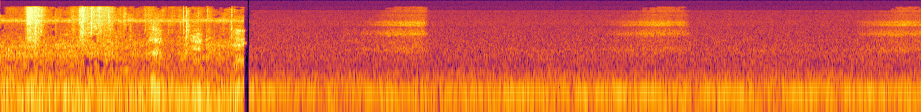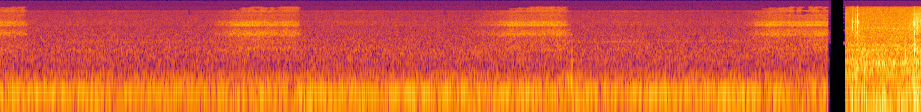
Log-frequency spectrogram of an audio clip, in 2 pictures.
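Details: Pug breathing noisily, a soft wheezy hiss with a faint snort that comes back about every two and a half seconds over a low, steady indoor hum. Brief louder noise at the very start and end.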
